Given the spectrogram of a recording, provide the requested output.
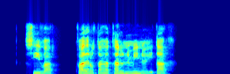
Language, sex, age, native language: Icelandic, female, 40-49, Icelandic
